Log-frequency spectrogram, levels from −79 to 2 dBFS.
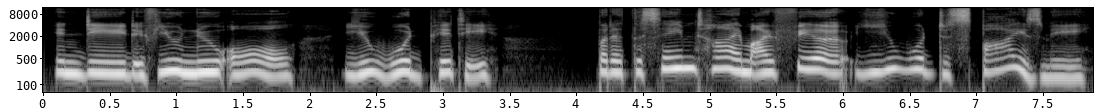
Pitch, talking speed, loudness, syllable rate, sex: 210 Hz, 145 wpm, -16 LUFS, 3.5 syllables/s, female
